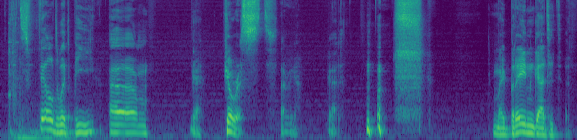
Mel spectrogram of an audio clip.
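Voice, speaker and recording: Over music in the background, a man with a fairly high pitch speaks very slowly with lively intonation. He pauses long and often, and his loudness swings widely. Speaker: gaming streamer. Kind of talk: casual livestream chat.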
